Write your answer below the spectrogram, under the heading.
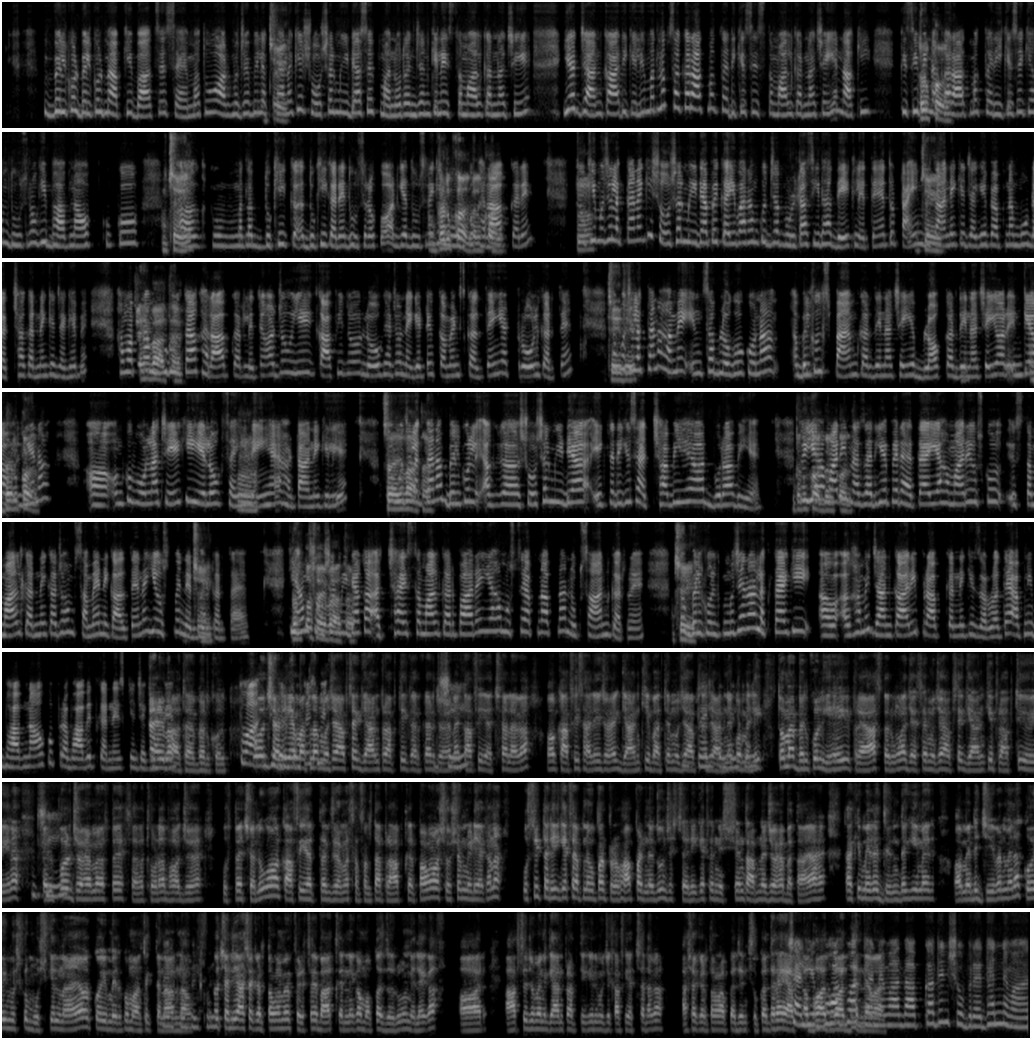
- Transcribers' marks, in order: in English: "मूड"; in English: "टाइम"; in English: "मूड"; in English: "मूड"; in English: "नेगेटिव कमेंट्स"; other background noise; in English: "ट्रोल"; tapping
- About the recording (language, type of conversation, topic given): Hindi, unstructured, क्या सोशल मीडिया आपकी भावनाओं को प्रभावित करता है?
